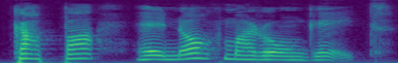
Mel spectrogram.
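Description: Woman reading as an excitable old newspaper editor guy, pushy and emphatic, lowish voice. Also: very slow. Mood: excited. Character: excitable blustering older male newspaper editor.

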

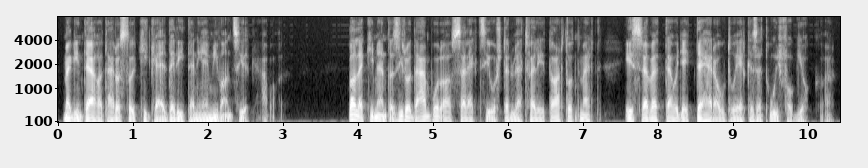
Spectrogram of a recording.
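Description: A male narrator reads an audiobook in a calm, measured way. His voice is deep and low, and the sound is dry, with no room sound around it. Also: husky, no echo. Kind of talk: scripted narration.

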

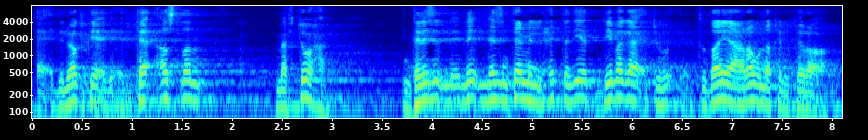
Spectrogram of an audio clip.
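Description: A man's voice: on the high side, a little fast. A man with an Egyptian accent teaching a class on Quran recitation, asking his students questions and answering them himself. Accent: Egyptian Arabic. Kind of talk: classroom lesson on tajweed. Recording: echoey hall with long reverb.

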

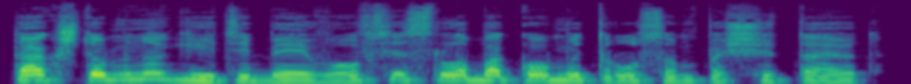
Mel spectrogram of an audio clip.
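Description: A man voicing a serious older boyar who speaks gravely to a young recruit. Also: a little high, dark tone, no echo, studio quality, natural voice. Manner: grave and measured.

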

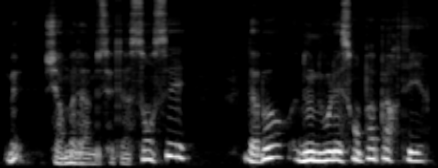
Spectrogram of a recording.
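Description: A man's voice: fairly high pitch, very animated, normal speed, mellow, husky, voice pushed up. A man reading the part of a cheerful, exclamatory male painter full of plans. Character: jovial, lively male painter, host friend.

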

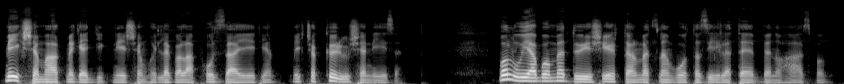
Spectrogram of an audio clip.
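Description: A man reading a novel aloud in a steady, even audiobook narration. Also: lowish voice, clean tone, no echo, studio quality. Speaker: audiobook reader.

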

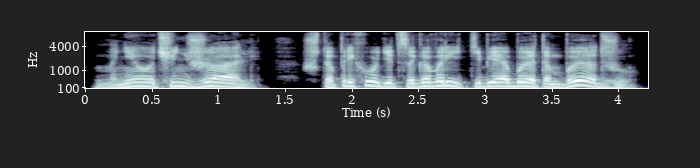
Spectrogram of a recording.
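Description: A man's voice: medium pitch, moderate pace, dry recording, studio quality, close to an everyday voice. Man reading a frail, sorrowful queen. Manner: quiet, calm, pleading. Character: frail sick queen mother, calm and sorrowful.

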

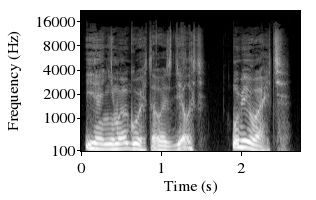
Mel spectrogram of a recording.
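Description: A man's voice: lively intonation, moderate pace, gravelly, mellow, dry recording, studio quality. A man playing a terrified cornered actor. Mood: pleading. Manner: stammering, pleading, strained high. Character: frightened cornered male actor.

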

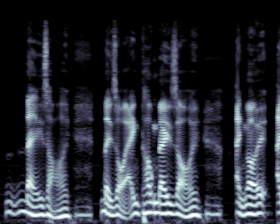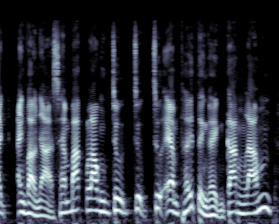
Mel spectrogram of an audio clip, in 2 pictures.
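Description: A man's voice: medium pitch, lively intonation, normal speed, no echo, voice pushed up, lightly acted. A man voicing a coarse, lame young village man, stammering and cursing. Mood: flustered.

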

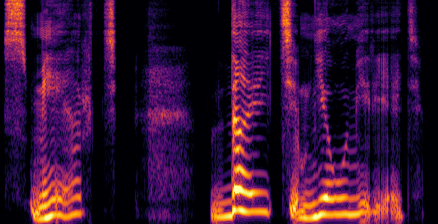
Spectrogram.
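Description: A man's voice: high-pitched, slow pace, vocal fry, dry recording, studio quality, pitched above the performer's own voice, heavily acted. A man reading an audiobook and voicing a desperate, grief-stricken widowed mother in frantic, pleading cries. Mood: despairing.

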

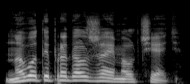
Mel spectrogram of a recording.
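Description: Man doing a high, sneering male spirit, storybook villain, taunting and merciless. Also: sing-song, moderate pace, bright, forceful tone, no room sound, clean studio sound, heavily acted. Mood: mocking. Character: mocking male spirit voice inside a head.

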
